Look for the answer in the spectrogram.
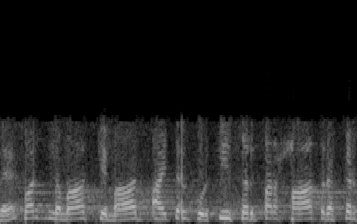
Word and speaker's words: آیت الکرسی: یہ آیت الکرسی عوام بولتے ہیں، صحیح تلفظ ہے آیت الکرسی.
